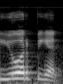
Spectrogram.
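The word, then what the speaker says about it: European: अगर हम इसको प्रोनाउंस करें तो हमारे पास ये वाई का साउंड आ रहा है। ठीक है? यूरोपियन। यूरोपियन हम इसको नहीं कहते। हम इसको कहते हैं यूरोपियन। ई साइलेंट हो जाता है यहां पर।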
